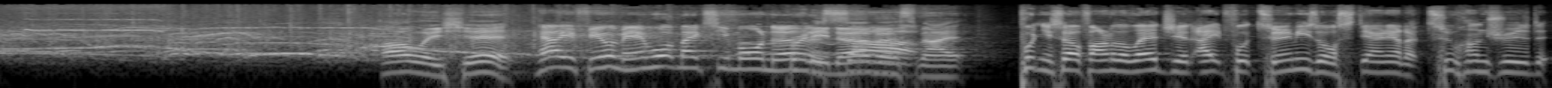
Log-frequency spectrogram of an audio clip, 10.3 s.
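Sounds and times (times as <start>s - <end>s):
high sustained cheers or whistles: 0.0s - 3.8s
audience applause: 0.0s - 6.4s
speech: 2.6s - 10.3s.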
